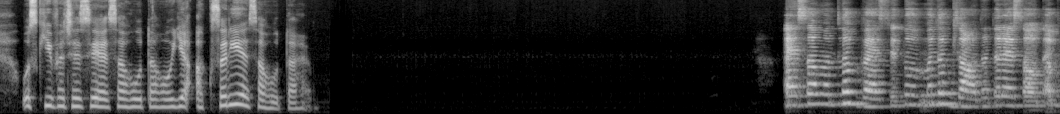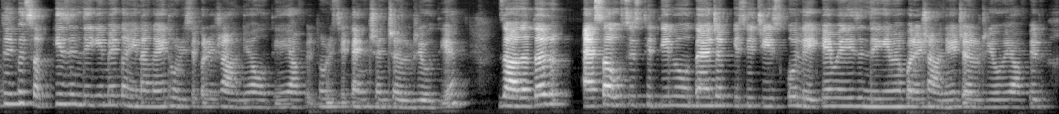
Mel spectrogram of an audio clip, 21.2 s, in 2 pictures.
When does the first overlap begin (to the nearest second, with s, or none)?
none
